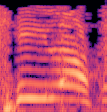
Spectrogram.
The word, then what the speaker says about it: Keilah: they were in a town called Keilah. It's spelled K-E-I-L-A-H.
